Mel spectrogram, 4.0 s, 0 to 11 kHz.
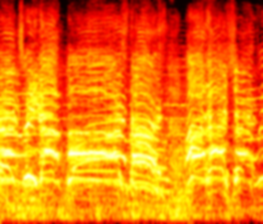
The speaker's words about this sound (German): Wir haben 4 Sterne auf unseren Shirts, singen die Fans und jubeln ihren Heldinnen zu. Auf dem Canyon of Heroes, dem Heldenweg durch die Hochhausschluchten von New York. Mit Fahnen und Fußballtrikots unter roten und blauen Sonnenschirmen.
